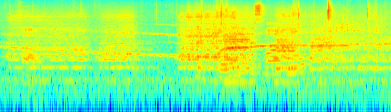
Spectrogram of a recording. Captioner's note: sirens wailing in distance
